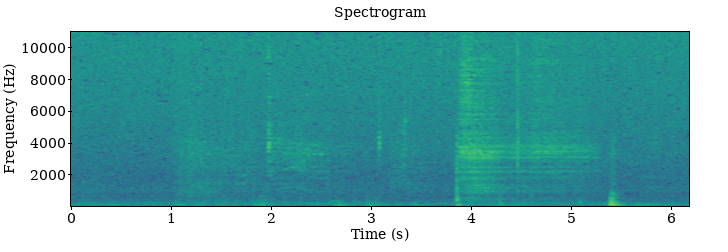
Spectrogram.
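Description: Hands rub and rustle against a cloth head covering.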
